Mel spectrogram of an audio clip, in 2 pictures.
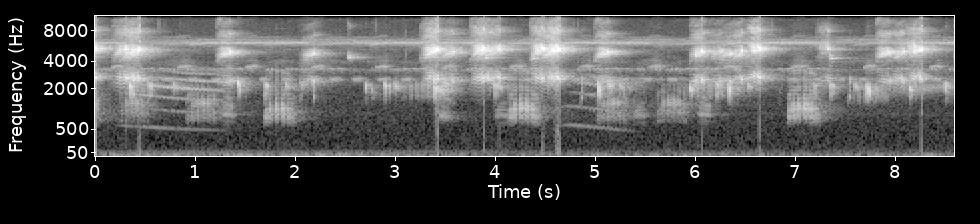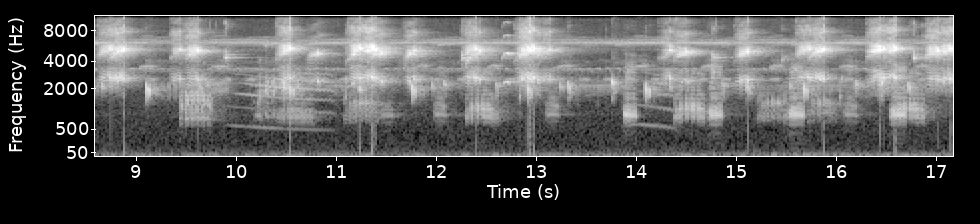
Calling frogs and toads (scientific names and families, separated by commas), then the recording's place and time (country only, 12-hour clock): Pithecopus azureus (Hylidae), Physalaemus albonotatus (Leptodactylidae), Phyllomedusa sauvagii (Hylidae), Dendropsophus minutus (Hylidae), Boana raniceps (Hylidae), Scinax fuscovarius (Hylidae), Dendropsophus nanus (Hylidae)
Brazil, 11:00pm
